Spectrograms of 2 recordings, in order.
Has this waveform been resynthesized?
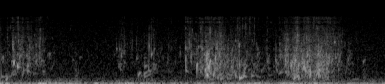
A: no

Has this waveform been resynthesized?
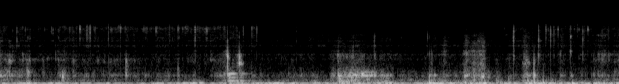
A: yes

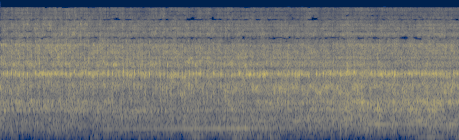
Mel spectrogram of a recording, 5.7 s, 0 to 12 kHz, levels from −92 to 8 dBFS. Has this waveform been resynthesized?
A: yes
